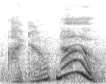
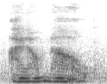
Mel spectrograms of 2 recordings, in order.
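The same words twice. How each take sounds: First: It sounds genuinely surprised. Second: It sounds frustrated and exasperated. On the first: "Genuine surprise at not knowing"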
